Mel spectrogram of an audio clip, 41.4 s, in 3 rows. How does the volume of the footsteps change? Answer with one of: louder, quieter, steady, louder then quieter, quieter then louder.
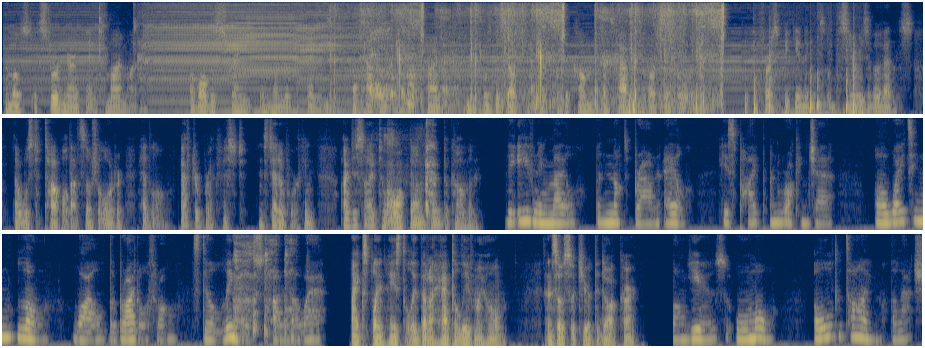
louder.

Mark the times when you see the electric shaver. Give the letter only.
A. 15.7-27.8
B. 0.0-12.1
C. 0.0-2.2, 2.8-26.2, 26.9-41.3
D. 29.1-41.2
B.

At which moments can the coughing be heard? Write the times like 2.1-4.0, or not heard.
5.5-7.0, 19.6-20.4, 31.1-32.2.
